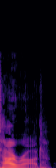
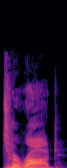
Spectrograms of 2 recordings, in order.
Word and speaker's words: Tyrod: His name is pronounced Tyrod Taylor.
